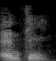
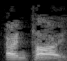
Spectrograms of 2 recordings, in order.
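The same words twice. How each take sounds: First: The word ends with an 'ee' sound. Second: The word ends with an 'eye' sound. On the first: This is the non-American way of saying it. "not anti" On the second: This is the Americanized way of saying it. "Everything is I, anti"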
